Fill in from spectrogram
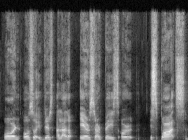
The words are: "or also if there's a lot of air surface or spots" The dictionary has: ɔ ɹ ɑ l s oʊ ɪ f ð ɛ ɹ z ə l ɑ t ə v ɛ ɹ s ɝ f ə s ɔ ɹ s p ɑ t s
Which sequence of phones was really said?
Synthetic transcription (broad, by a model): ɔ ɹ ɑ l s oʊ ɪ f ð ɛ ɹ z ə l ɑ t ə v ɛ ɹ s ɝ p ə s ɔ ɹ s p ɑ t s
